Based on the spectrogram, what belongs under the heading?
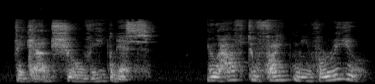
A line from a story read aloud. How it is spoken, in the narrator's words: Over the jeers of the crowd, I heard him whisper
